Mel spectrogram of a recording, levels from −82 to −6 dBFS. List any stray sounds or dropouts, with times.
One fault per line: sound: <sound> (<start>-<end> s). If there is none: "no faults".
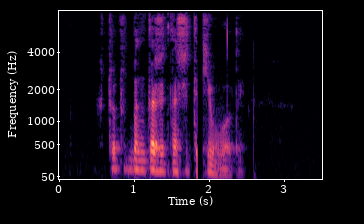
sound: dropout (1.8-1.9 s)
